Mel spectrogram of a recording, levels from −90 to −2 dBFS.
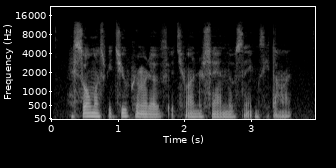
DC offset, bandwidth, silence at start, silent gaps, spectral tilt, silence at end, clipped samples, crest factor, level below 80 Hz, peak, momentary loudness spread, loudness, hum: under 0.1%; 13 kHz; 0.25 s; none; -5 dB/octave; 0.35 s; under 0.1%; 20 dB; -66 dBFS; -20 dBFS; 11 LU; -40 LUFS; none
